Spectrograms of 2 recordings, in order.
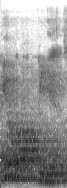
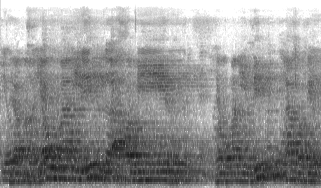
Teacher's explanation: Jadi nun dengan roh, jadi nunnya masuk ke dalam huruf roh. Jadi seakan-akan ada kesatuan antara keduanya sehingga nunnya hilang.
